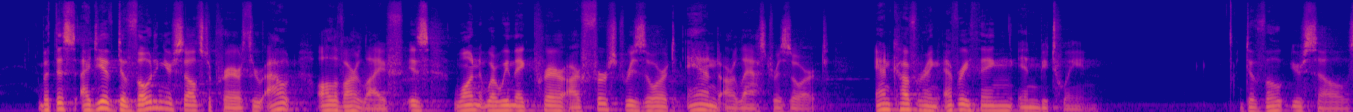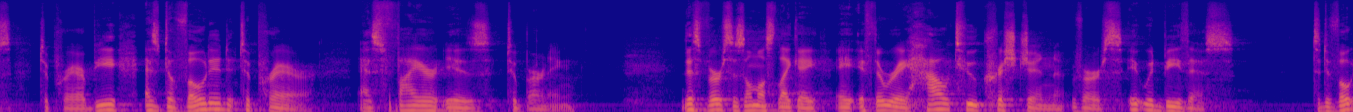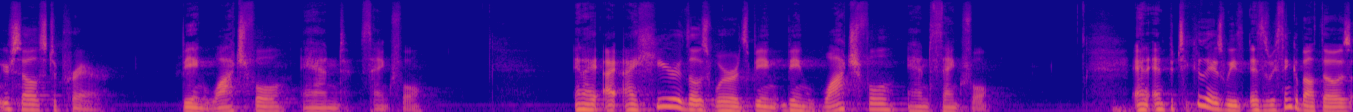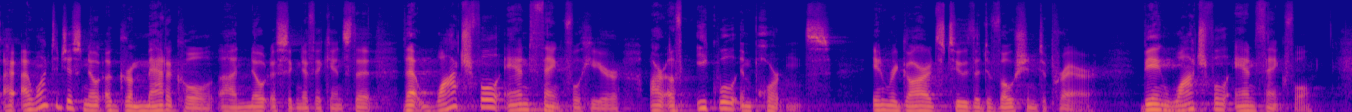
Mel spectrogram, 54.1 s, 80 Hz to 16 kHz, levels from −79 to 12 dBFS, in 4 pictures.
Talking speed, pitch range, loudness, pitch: 140 wpm, 95-130 Hz, -27 LUFS, 115 Hz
